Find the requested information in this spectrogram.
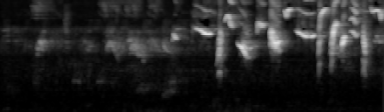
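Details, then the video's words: Hispaniolan oriole (Icterus dominicensis), found on Hispaniola between the Dominican Republic and Haiti, singing: soft thin warbles at first, then a rapid jumble of high, sharp whistles and chattering notes. No other sounds. "O canto do Corrupião Hispaniolano"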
